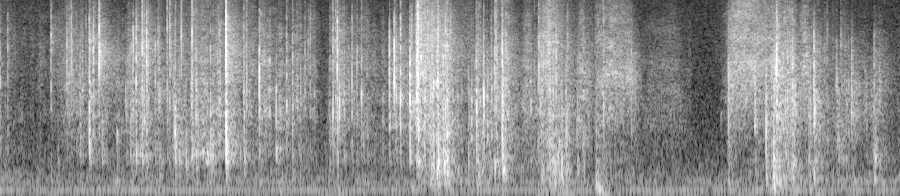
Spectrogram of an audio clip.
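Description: Thin frosted plastic protective wrap being pulled off a new tablet, crinkling in several irregular bursts, loudest about three seconds in and again near the end.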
